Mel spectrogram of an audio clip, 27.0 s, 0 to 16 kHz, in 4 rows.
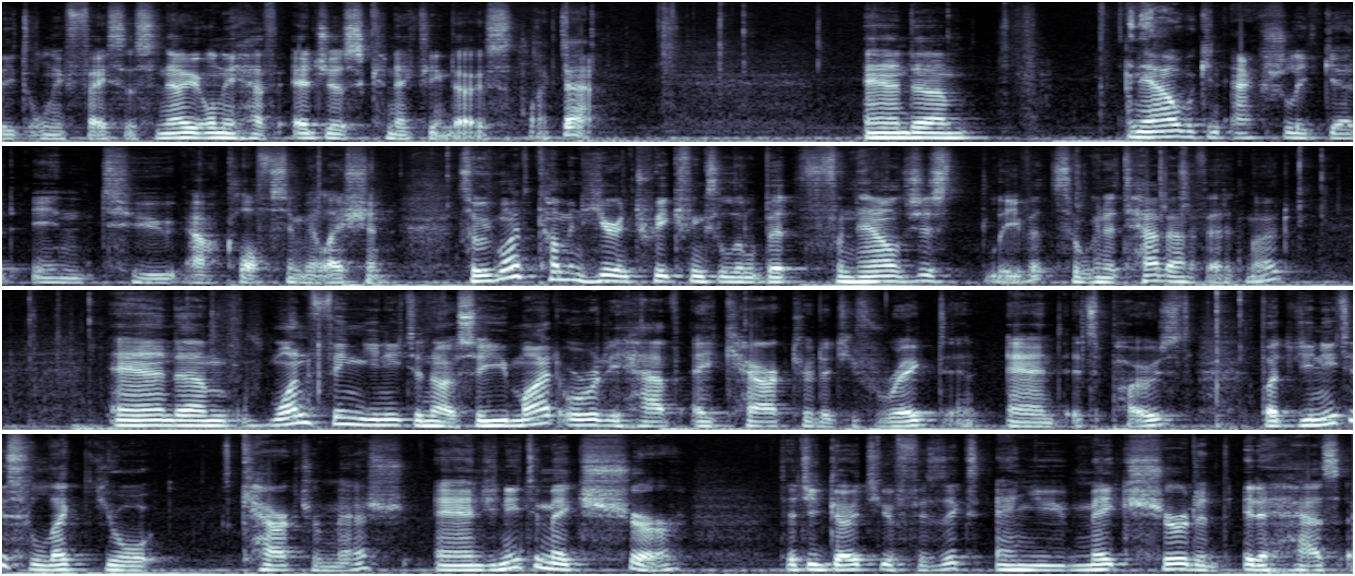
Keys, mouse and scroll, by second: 0.2-1.6 scroll down 2, 1.6 scroll down 1, 1.8 middle click, 2.4 scroll up 1, 2.6 scroll down 1, 2.9 shift+middle click, 3.4 scroll down 1, 3.6-19.6 middle drag, 8.1 scroll down 1, 9.1-11.0 scroll up 1, 12.6 Tab, 13.1 scroll down 1, 13.6 scroll up 1, 17.3-19.6 scroll down 1, 19.6 click, 24.6 click.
